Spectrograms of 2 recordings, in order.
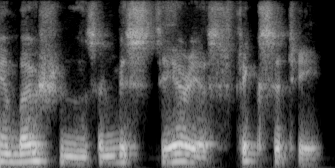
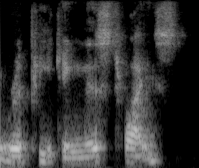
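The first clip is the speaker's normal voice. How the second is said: plain reading voice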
